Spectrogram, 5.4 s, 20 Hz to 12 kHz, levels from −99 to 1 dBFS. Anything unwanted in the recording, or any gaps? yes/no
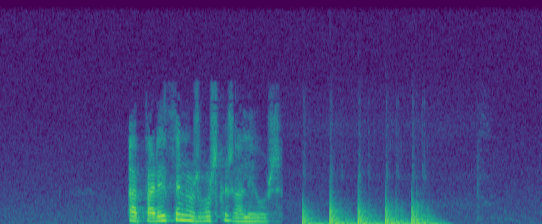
yes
